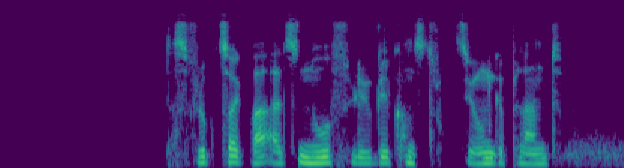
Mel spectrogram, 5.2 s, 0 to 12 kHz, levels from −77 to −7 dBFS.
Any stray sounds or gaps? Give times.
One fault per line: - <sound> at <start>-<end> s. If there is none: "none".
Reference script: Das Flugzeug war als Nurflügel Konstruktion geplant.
none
